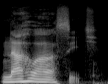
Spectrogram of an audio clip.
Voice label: "nahlasit", slovencina

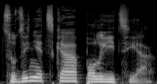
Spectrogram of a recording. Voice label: "cudzinecka policia", slovencina

